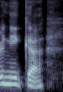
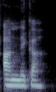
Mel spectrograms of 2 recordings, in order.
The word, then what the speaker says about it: Annika: my pronunciation, Annika or Anika, or neither? Both, either. Both, either. Why not? Yeah, no, that was fine. Right. In Finnish, it's Annika, but it's not the easiest one to say.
